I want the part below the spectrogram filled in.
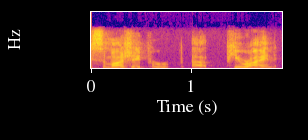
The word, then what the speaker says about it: Samaje Perine: And with Rob Kelly out, rookie Samaje Perine ended up having 21 carries.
